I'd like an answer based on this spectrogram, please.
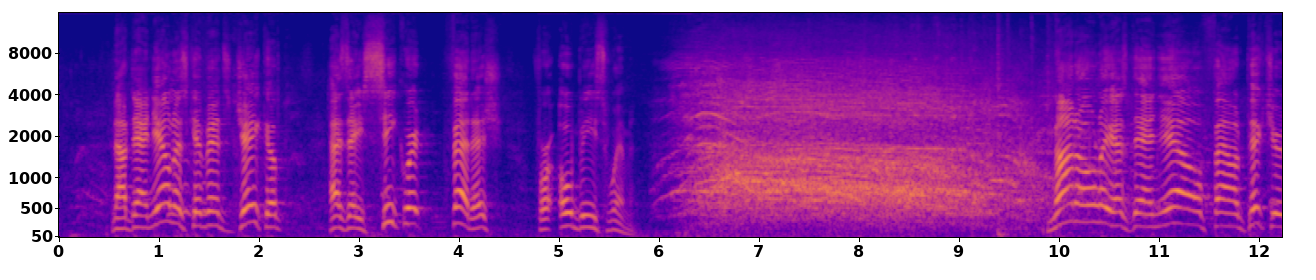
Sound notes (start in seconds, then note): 5.5 audience gasping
